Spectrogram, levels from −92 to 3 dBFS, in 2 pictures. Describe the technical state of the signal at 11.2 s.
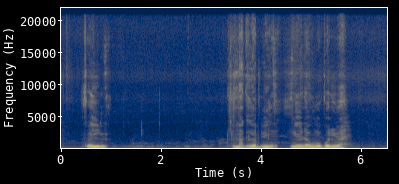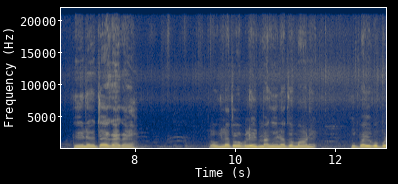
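At 11.2 s the signal is intact, with no audible technical fault at that moment.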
